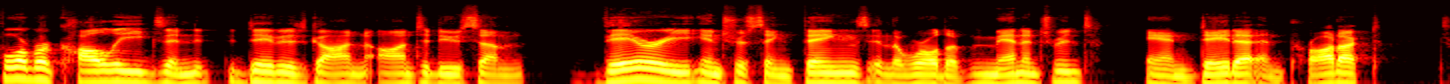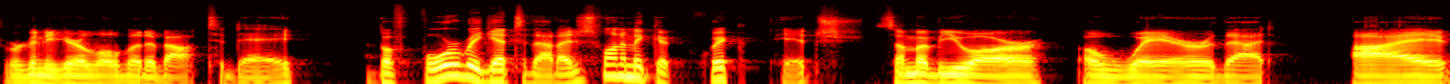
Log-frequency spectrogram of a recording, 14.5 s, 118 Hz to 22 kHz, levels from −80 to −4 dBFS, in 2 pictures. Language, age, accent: English, 30-49, American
